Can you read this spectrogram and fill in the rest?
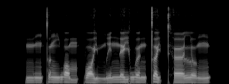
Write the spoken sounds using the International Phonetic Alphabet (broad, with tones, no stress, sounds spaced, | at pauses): m ɪ˨˧ ŋ t̪ ɐ˧ ŋ w ɔː˨ m p ɔː˨˩ j m iː˨ n e˨ j w ɵ˨˥ n t̪ ɐ˨˩ j t̪ʰ œː˨˧ l ʊ˨˧ ŋ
